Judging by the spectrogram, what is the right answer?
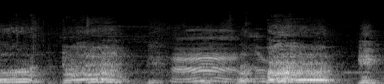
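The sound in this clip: A dog growls and grumbles in long, wavering vocal bursts. Throaty rumbles mix with a few rising and falling whine-like tones, loud and continuous, with brief pauses between the phrases.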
